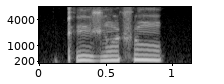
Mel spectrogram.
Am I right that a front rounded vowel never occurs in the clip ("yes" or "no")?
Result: no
